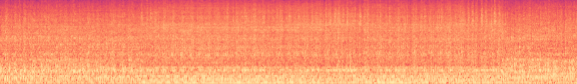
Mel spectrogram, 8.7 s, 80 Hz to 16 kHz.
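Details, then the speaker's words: Abandoned Mitsubishi Evo 8 restoration with turbo, just started: loud raspy idle with a sharp hissing puff, then shuts off; wastegate arm appears to lack tension to hold the flap closed, later shortened. "H it's almost as if there's not enough tension on that wastegate arm"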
